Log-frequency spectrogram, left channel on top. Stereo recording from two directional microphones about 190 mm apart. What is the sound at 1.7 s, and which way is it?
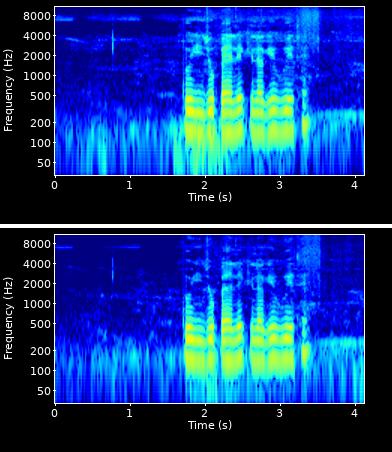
A man's voice, 10° right (ahead or behind).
